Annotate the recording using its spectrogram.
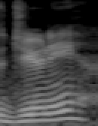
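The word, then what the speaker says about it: Jouney: Could could you say your name and spell it for us, too? Yeah. What's your name? I'm Juny.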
